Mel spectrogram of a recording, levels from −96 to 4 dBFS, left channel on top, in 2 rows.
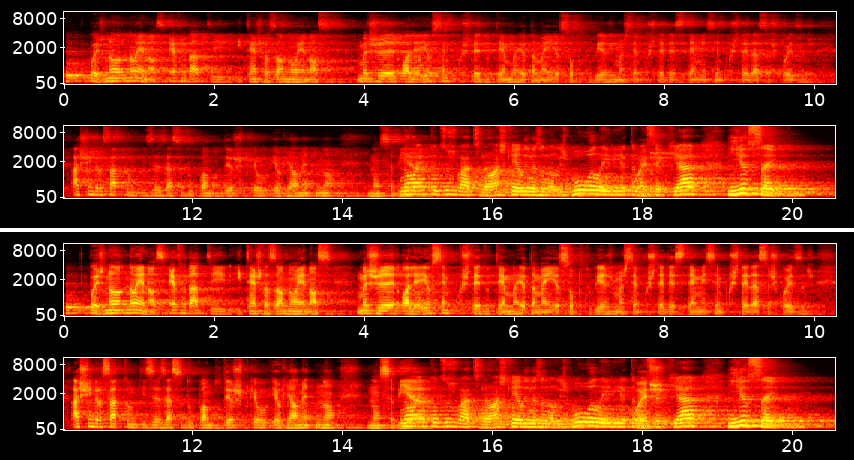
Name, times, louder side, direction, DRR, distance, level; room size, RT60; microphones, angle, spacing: voice 1, 0.3-15.5 17.9-18.3, right 5 dB, 90° right, 11 dB, 1.1 m, -27 dB
voice 2, 14.7-20.0, equal, 5° left, 5 dB, 1.8 m, -19 dB
28.0 x 26.5 x 6.5 m, 2.9 s
head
